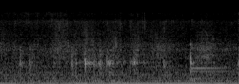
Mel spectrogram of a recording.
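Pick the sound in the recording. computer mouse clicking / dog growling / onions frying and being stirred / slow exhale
onions frying and being stirred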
